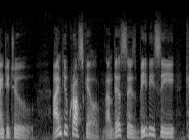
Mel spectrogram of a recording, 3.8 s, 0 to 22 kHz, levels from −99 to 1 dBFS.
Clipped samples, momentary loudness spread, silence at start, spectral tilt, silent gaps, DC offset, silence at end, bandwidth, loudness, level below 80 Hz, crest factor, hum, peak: under 0.1%; 11 LU; 0 s; -4.5 dB/octave; none; under 0.1%; 0 s; 13.5 kHz; -34 LUFS; -60 dBFS; 22 dB; none; -14 dBFS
